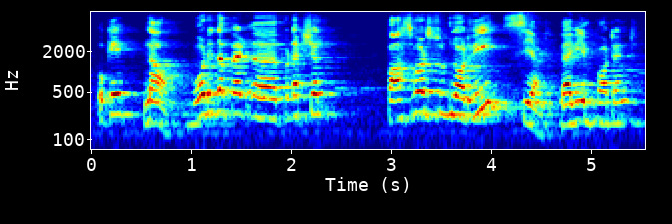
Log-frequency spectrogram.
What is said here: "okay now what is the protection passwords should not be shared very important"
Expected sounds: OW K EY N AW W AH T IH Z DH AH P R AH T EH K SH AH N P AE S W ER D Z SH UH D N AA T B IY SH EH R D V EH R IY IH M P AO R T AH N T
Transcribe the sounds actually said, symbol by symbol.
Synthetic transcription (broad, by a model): OW K EY N AW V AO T IH Z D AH P R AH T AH K SH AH N P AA S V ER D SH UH D N AA T B IY S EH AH D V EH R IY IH M P AO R T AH N T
